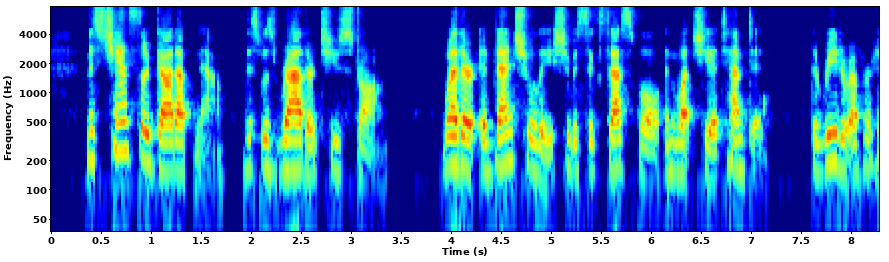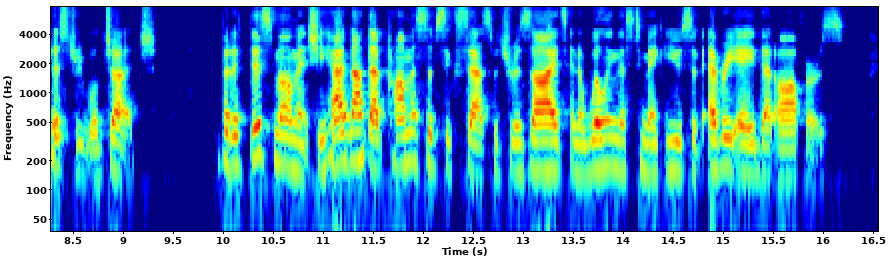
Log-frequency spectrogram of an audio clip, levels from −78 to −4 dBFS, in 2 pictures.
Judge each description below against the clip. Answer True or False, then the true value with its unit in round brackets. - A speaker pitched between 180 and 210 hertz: False (165 Hz)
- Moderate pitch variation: True (3.1 semitones)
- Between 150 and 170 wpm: False (180 wpm)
